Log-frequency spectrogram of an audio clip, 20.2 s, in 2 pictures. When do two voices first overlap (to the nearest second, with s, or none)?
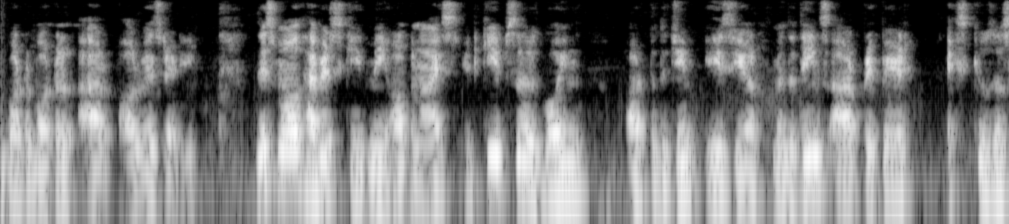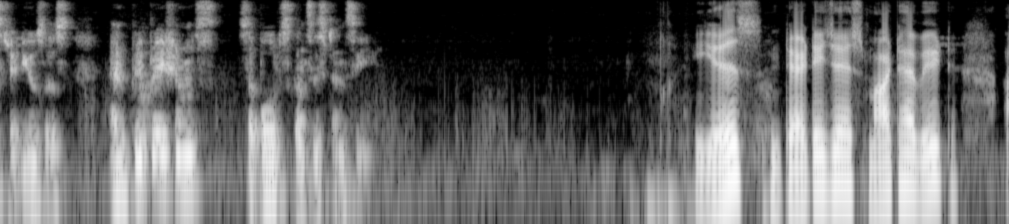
none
